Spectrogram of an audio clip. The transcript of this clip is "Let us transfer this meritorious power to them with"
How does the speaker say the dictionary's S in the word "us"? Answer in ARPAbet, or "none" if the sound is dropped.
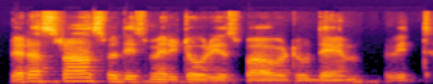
S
